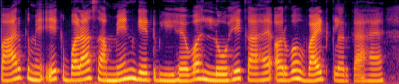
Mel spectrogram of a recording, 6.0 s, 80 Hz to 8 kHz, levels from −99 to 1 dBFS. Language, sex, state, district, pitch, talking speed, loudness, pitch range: Hindi, female, Jharkhand, Ranchi, 230 Hz, 190 wpm, -14 LUFS, 215-265 Hz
